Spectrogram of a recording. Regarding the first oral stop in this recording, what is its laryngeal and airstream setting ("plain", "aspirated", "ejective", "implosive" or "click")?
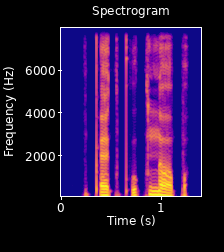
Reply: ejective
